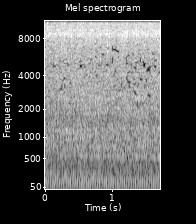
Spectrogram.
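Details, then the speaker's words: Tractor diesel at steady idle after reassembly and gasket fix: coolant no longer rising in radiator, temperature OK, healthy at 1200 rpm; earlier coolant rose and bubbled after shutdown as compression leaked into cooling system. Even rumble, no knocks, healthy. "No teraz jest wszystko w porządku płyn chłodnicy nie rośnie temperaturę OKE"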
